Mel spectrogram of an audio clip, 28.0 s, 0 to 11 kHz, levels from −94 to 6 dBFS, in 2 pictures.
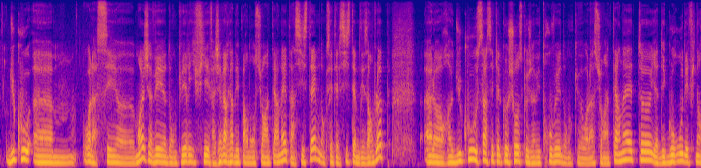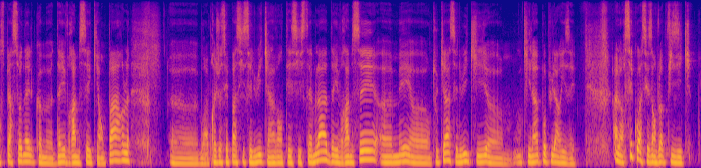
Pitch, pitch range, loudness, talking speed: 120 Hz, 110-135 Hz, -16 LUFS, 195 wpm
